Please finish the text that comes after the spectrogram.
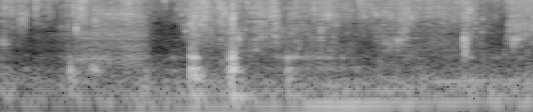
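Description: Water poured onto a potted plant, a soft close trickle and dribble with a few drips, faint and brief.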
